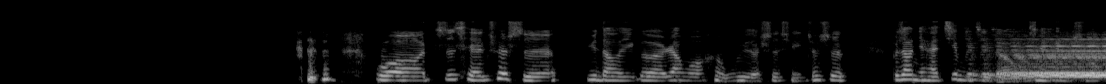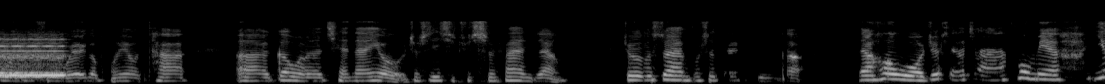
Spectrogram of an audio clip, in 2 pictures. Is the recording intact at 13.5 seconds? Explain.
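Yes, the speech at 13.5 seconds is intact, with only the ordinary call microphone processing audible there as the missing deepest bass and a top end that stops at about 8 kHz.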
